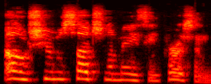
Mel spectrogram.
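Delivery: high, quick imitation of gushing mourners; gushing mock praise. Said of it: "crying and praising her and being like".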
